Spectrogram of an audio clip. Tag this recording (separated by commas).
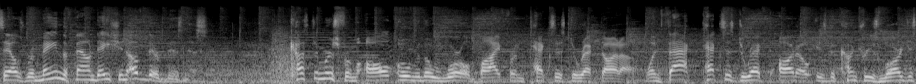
Speech, Music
